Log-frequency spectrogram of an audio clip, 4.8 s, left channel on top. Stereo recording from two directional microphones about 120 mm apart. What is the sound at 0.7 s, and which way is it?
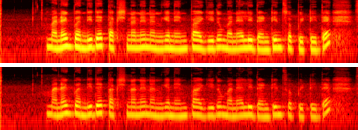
A woman's voice, 35° left (ahead or behind).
